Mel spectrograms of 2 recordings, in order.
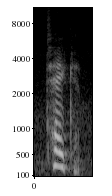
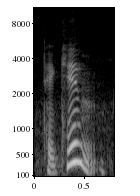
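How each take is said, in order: First: Take is stressed and him is short and linked. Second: Him is stressed and said separately from take. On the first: The speaker calls it right. "we connect them uh, with pronunciation as if it were just one word" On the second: The speaker calls it wrong. "and put the emphasis on him"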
